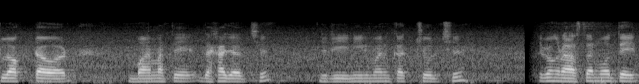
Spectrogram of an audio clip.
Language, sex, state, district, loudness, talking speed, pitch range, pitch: Bengali, male, West Bengal, North 24 Parganas, -19 LUFS, 130 wpm, 140-150 Hz, 145 Hz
